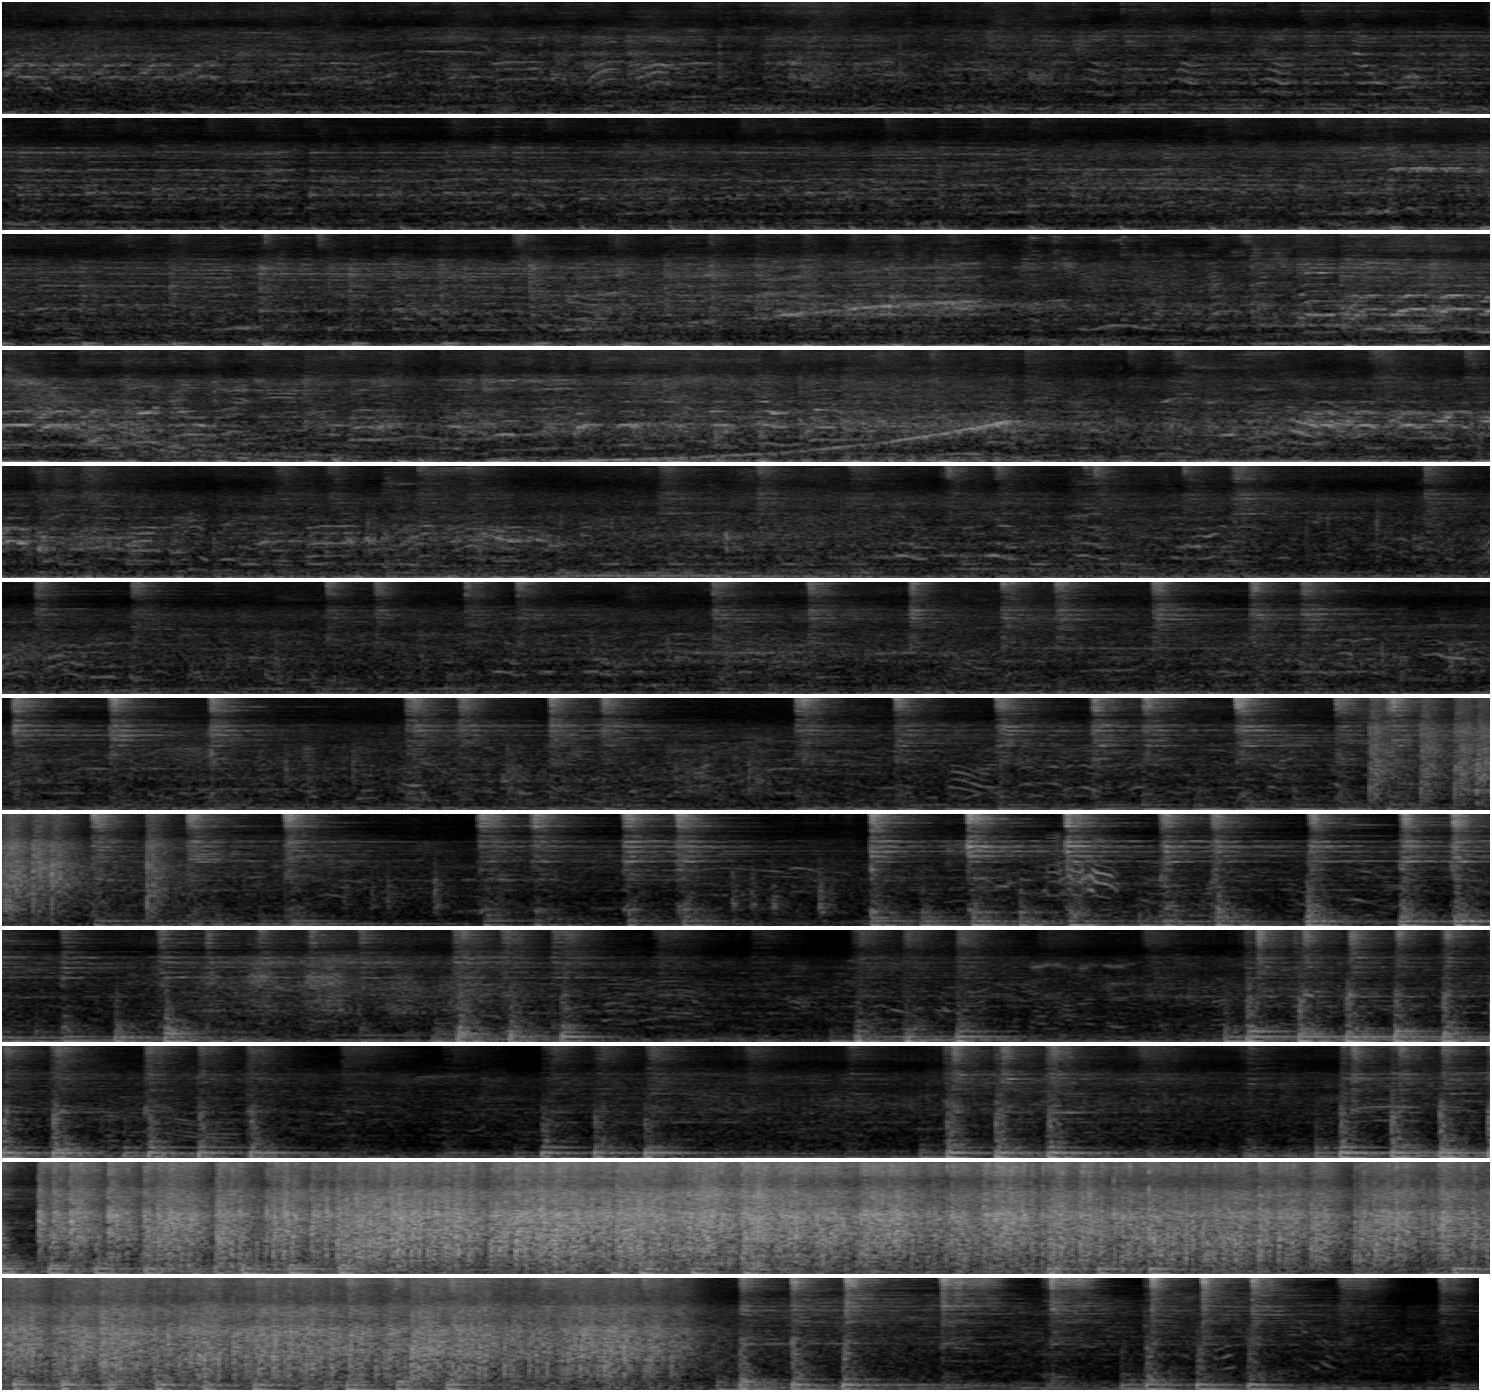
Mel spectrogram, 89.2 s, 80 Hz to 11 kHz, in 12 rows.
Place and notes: Traditional Festivals, The sound of firecrackers, Traffic Sound
Please turn up the volume a little. Binaural recordings, Sony PCM D100+ Soundman OKM II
